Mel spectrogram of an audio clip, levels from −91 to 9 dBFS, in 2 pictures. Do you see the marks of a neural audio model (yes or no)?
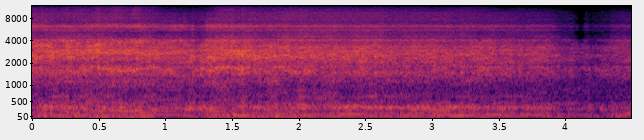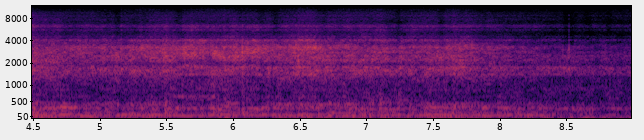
yes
